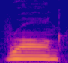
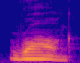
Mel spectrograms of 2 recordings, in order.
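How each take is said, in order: Both takes have the same delivery.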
